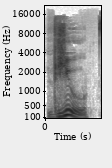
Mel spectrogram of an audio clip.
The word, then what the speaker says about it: Vue: Und ich habe nochmal gerade in die Dokumentation reingeguckt und der erste Satz ist Vue, in Klammern, pronounced like Vue. Also wie ein UI-View zum Beispiel.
